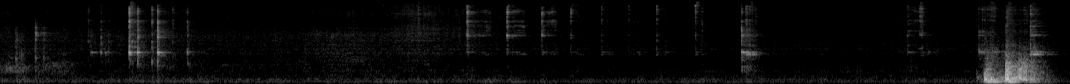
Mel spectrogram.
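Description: Eggs are stirred in a hot pan for a Chinese-style shrimp dish, with soft sizzling under a series of light utensil clinks and scrapes, ending in a louder burst of scraping and clatter.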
